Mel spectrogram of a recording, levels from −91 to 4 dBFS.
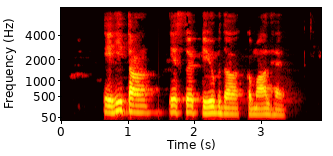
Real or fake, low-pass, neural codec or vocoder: real; 7.2 kHz; none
